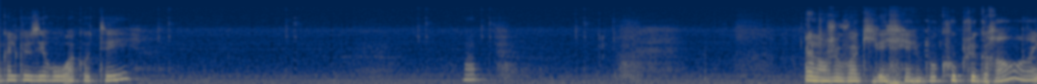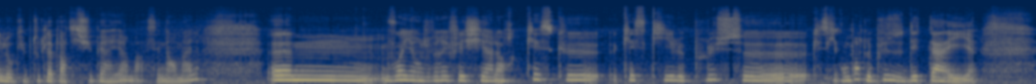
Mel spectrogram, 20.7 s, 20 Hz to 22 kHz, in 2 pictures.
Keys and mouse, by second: 1.7 click, 2.9 click, 4.3 click, 8.3 ctrl+), 14.0 click.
